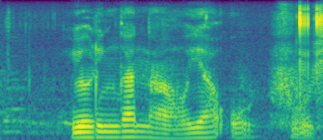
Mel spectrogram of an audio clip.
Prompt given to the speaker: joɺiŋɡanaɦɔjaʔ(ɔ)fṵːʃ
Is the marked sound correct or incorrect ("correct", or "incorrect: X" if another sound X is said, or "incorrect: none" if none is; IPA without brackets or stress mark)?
incorrect: u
